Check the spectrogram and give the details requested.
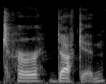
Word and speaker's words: turducken: said yes it has we put an emphasis on the tur when spoken turducken pronunciation and try to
